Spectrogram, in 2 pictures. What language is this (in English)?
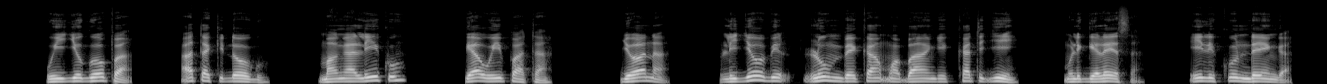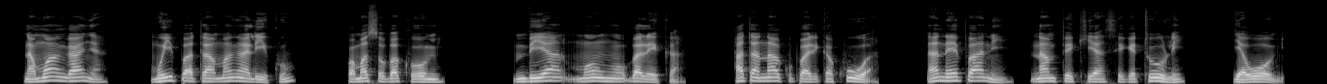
Matengo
